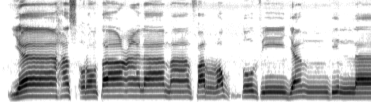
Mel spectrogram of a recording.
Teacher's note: Perhatikan pada farradtu. Di sini pun qalqalahnya tidak tampak karena telah dileburkan ke huruf ta, namun isti'la dan idbak dari huruf to di sini masih ditampakkan.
